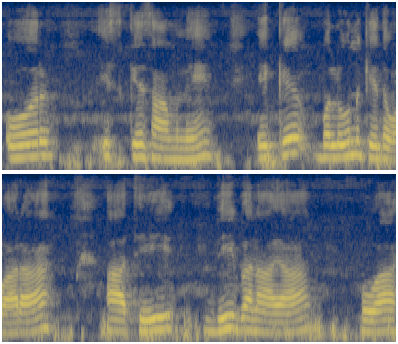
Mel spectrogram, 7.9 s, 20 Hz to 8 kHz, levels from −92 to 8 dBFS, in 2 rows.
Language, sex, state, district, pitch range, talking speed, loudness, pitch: Hindi, male, Haryana, Charkhi Dadri, 150-185 Hz, 85 wpm, -15 LUFS, 165 Hz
